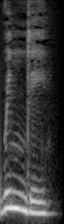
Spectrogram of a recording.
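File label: "windy", British English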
